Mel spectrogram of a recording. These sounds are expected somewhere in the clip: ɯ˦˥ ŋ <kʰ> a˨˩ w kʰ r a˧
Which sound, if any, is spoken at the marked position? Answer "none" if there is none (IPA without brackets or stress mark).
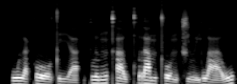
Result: kʰ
